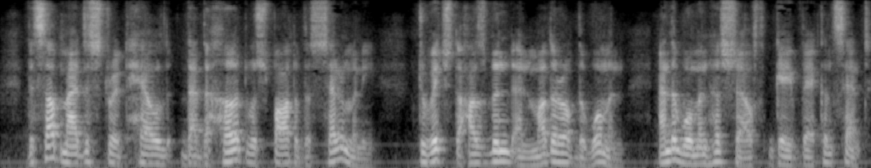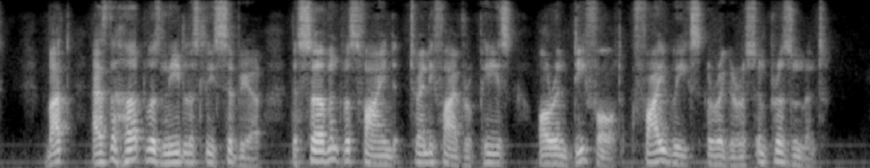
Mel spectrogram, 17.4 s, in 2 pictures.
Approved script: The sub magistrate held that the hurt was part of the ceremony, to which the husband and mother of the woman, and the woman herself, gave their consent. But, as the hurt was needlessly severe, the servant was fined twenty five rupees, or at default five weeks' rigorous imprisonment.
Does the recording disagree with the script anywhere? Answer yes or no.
yes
